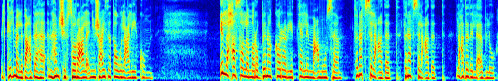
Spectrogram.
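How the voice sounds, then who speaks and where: A woman preaching a sermon to young people, passionate, moving from loud bursts to hushed lines, her voice a little tired. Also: on the high side, racing. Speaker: missionary speaker. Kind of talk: sermon to a youth meeting.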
